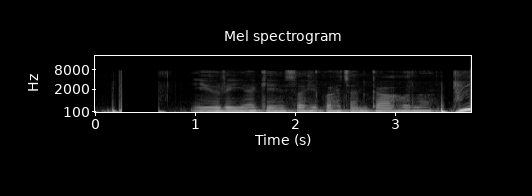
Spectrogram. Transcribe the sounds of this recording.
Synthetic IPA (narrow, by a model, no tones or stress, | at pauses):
juɾijakesəɦipaɦt͡ʃankaɦola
